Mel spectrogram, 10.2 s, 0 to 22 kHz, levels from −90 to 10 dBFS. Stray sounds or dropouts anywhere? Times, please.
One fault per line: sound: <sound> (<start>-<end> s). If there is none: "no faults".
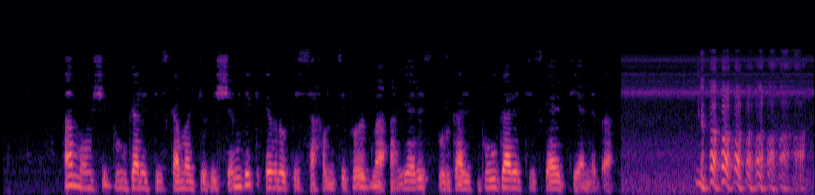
sound: laugh (8.7-10.1 s)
